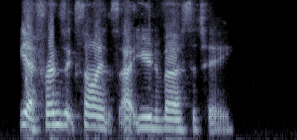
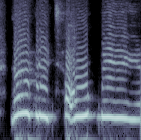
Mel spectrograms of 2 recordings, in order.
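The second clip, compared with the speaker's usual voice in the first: higher, a mock wail; upset friend; 13 semitones higher, 7 dB louder than usual. Friend ringing upset on the phone, mock wail. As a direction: play the distraught friend, half joking.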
